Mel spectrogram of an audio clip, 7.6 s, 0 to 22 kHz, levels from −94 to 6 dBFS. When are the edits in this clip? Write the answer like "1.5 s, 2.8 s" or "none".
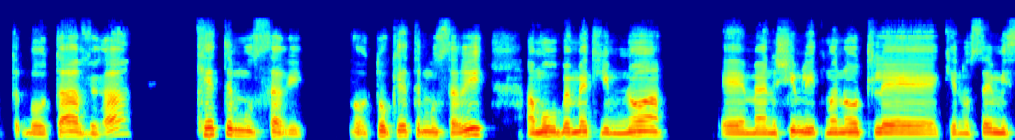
none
